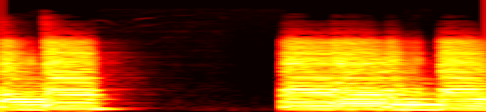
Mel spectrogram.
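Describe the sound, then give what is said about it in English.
A distorted electric guitar plays a chord with a reverb tail that fades into silence, then the guitar resumes with a full, sustained distorted tone and washy ambience. No voices. “Yeah, it seems like a lot of reverb.”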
